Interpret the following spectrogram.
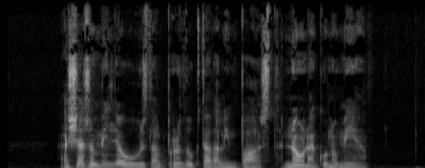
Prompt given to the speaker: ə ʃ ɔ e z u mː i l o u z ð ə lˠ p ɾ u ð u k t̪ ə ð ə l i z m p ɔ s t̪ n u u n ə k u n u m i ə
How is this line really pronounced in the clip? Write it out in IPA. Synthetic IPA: ə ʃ ɔ e z u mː i ʎ o u z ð ə lˠ p ɾ u ð u k t̪ ə ð ə l i m p ɔ s t̪ n o u n ə k u n u m i ə

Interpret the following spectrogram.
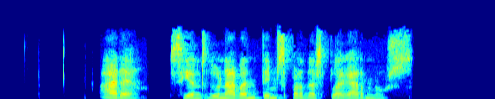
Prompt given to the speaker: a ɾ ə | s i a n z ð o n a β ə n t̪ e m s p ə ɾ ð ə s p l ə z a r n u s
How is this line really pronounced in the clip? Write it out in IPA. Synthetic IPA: a ɾ ə | s i ə n z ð u n a β ə n t̪ e m s p ə ɾ ð ə s p l ə ɣ a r n u s

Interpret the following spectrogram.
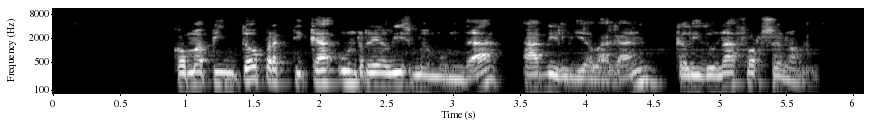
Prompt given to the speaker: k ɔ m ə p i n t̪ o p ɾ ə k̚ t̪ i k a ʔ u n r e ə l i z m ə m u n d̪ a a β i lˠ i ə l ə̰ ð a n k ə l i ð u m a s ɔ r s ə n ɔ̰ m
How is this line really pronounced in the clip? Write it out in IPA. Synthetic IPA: k ɔ m ə p i n t̪ o p ɾ ə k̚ t̪ i k a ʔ u n r e ə l i z m ə m u n d̪ a a β i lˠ i ə l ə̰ ɣ a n k ə l i ð u n a f ɔ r s ə n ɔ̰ m

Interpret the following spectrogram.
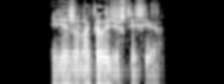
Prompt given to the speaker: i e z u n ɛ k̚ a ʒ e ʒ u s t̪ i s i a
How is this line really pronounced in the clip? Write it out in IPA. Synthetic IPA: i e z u n a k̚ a ð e ʒ u s t̪ i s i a

